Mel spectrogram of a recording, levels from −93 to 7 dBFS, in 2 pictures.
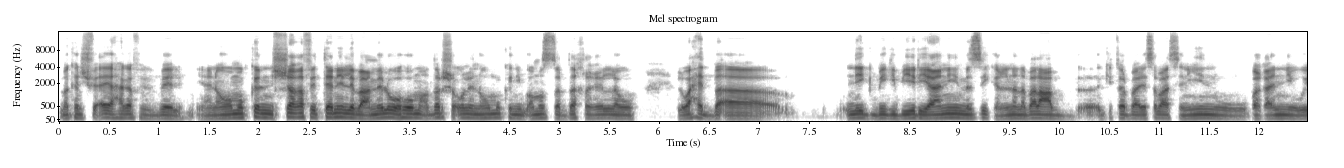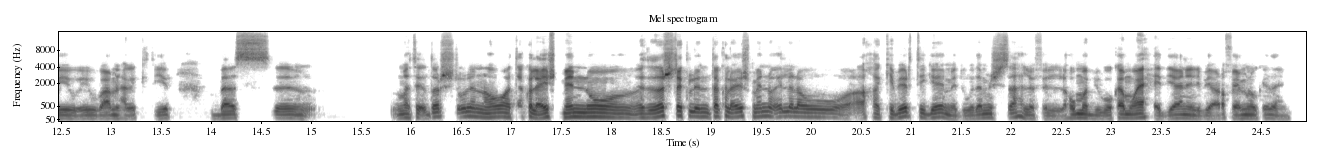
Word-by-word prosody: ما 95 Hz, -, -5 dB
كانش 100 Hz, -2 st, -5 dB
في -, -, -6 dB
أي 110 Hz, -3 st, +2 dB
حاجة 105 Hz, +1 st, 0 dB
في 95 Hz, -3 st, -11 dB
بالي، 85 Hz, -2 st, -2 dB
يعني 85 Hz, +1 st, -7 dB
هو 95 Hz, +2 st, 0 dB
ممكن 110 Hz, +1 st, +1 dB
الشغف 120 Hz, +3 st, +3 dB
التاني 120 Hz, +2 st, +3 dB
اللي 115 Hz, -2 st, +4 dB
باعمله 100 Hz, +4 st, +3 dB
وهو 115 Hz, -1 st, +4 dB
ما 110 Hz, -1 st, -2 dB
أقدرش 115 Hz, +1 st, -2 dB
أقول 110 Hz, 0 st, -2 dB
إن 100 Hz, -1 st, -2 dB
هو 105 Hz, -, -3 dB
ممكن 110 Hz, -2 st, -5 dB
يبقى 95 Hz, -1 st, -5 dB
مصدَر 105 Hz, 0 st, -3 dB
دخل 100 Hz, 0 st, -4 dB
غير 95 Hz, +1 st, -4 dB
لو 90 Hz, -3 st, -3 dB, 0.4 s
الواحد 85 Hz, -, -1 dB
بقى 85 Hz, -2 st, +1 dB, 0.8 s
نجم 100 Hz, -2 st, -1 dB
كبير 100 Hz, +2 st, -1 dB
يعني، 100 Hz, +3 st, +4 dB
المزيكا 100 Hz, -3 st, -2 dB
لإن 85 Hz, +3 st, -4 dB
أنا 95 Hz, 0 st, -1 dB
بالعب 95 Hz, -4 st, +2 dB, 0.3 s
جيتار -, -, -5 dB
بقى 95 Hz, -, -2 dB
لي 95 Hz, -, -1 dB
7 100 Hz, -2 st, -1 dB
سنين، 95 Hz, +2 st, -3 dB
وباغنّي 90 Hz, +2 st, -4 dB
و 85 Hz, -, -5 dB
و 90 Hz, 0 st, -3 dB
وباعمل 90 Hz, 0 st, -2 dB
حاجات 85 Hz, +1 st, -6 dB
كتير 95 Hz, +2 st, -9 dB, 0.4 s
بس، 100 Hz, 0 st, 0 dB, 1.2 s
ما -, -, -3 dB
تقدَرش 135 Hz, +1 st, 0 dB
تقول 145 Hz, -, 0 dB
إن 135 Hz, -3 st, -1 dB
هو 125 Hz, +3 st, +2 dB
هتاكل 125 Hz, +1 st, +2 dB
عيش 125 Hz, -, +6 dB
منّه، 130 Hz, -2 st, +5 dB
ما 110 Hz, +1 st, -1 dB
تقدرش 120 Hz, +7 st, +9 dB
تاكل 155 Hz, -2 st, +3 dB
ان 135 Hz, -1 st, +1 dB
تاكل 140 Hz, +1 st, +1 dB
عيش 140 Hz, +2 st, 0 dB
منّه 140 Hz, +1 st, -2 dB
إلّا 145 Hz, +2 st, -1 dB
لو 125 Hz, -4 st, -1 dB
اخ -, -, -4 dB
كبِرت 140 Hz, -3 st, -1 dB
جامد، 115 Hz, -8 st, -2 dB
وده 90 Hz, +3 st, -3 dB
مش 110 Hz, +1 st, -1 dB
سهل 120 Hz, -7 st, -3 dB
في -, -, -13 dB
ال 80 Hz, -1 st, -8 dB
هُم 105 Hz, +1 st, +2 dB
بيبقوا 90 Hz, -1 st, -5 dB
كام 100 Hz, +1 st, +2 dB
واحد 115 Hz, +3 st, +2 dB
يعني 95 Hz, 0 st, 0 dB
اللي 90 Hz, -2 st, -4 dB
بيعرفوا -, -, -3 dB
يعملوا 95 Hz, +1 st, -2 dB
كده 95 Hz, 0 st, -6 dB
يعني. 80 Hz, -2 st, -15 dB
100 Hz, 195 wpm, -23 LUFS, 90-115 Hz, 1.2 s, تقدرش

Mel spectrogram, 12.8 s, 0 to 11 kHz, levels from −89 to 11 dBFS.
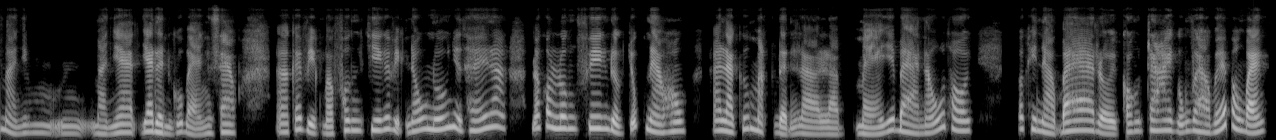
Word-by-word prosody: mà 230 Hz, -9 st, -3 dB
nhưng, 180 Hz, +3 st, -8 dB, 0.3 s
ừm, 165 Hz, -1 st, -6 dB, 0.2 s
mà 160 Hz, -1 st, -3 dB
nha 190 Hz, +4 st, 0 dB
gia 215 Hz, -, +6 dB
đình 190 Hz, -6 st, +3 dB
của 195 Hz, -, -2 dB
bạn 165 Hz, -3 st, -3 dB
sao? 190 Hz, +2 st, -1 dB, 0.4 s
À, 200 Hz, -, -1 dB
cái 260 Hz, +3 st, +1 dB
việc 195 Hz, -7 st, +2 dB
mà 160 Hz, -2 st, 0 dB
phân 235 Hz, +8 st, -2 dB
chia 240 Hz, -1 st, +1 dB
cái 270 Hz, -, 0 dB
việc 225 Hz, -, -1 dB
nấu 235 Hz, +7 st, 0 dB
nướng 260 Hz, +3 st, +3 dB
như 310 Hz, -5 st, +3 dB
thế 235 Hz, +3 st, 0 dB
á, 320 Hz, 0 st, 0 dB, 0.3 s
nó -, -, 0 dB
có 325 Hz, -, +1 dB
luân 280 Hz, -2 st, +3 dB
phiên 285 Hz, -2 st, +3 dB
được 225 Hz, -8 st, +4 dB
chút -, -, +1 dB
nào 205 Hz, -7 st, +3 dB
hông? 220 Hz, +2 st, 0 dB, 0.3 s
Hay 235 Hz, -, +1 dB
là 215 Hz, -3 st, +5 dB
cứ 270 Hz, +8 st, -4 dB
mặc 235 Hz, -6 st, 0 dB
định 155 Hz, -3 st, 0 dB
là 155 Hz, -3 st, -1 dB
là 150 Hz, -1 st, -2 dB, 0.2 s
mẹ 155 Hz, -3 st, -1 dB
với 200 Hz, +10 st, +1 dB
bà 205 Hz, -7 st, 0 dB
nấu 185 Hz, -, -1 dB
thôi, 230 Hz, -3 st, +1 dB, 0.5 s
có 275 Hz, -, -3 dB
khi 265 Hz, -1 st, -1 dB
nào 190 Hz, -8 st, 0 dB
ba 230 Hz, +4 st, +3 dB
rồi 165 Hz, -7 st, +2 dB
con 200 Hz, +1 st, -2 dB
trai 235 Hz, -1 st, +1 dB
cũng 200 Hz, +1 st, -3 dB
vào 205 Hz, -5 st, 0 dB
bếp 300 Hz, -, +2 dB
hông 255 Hz, -6 st, +3 dB
bạn? 180 Hz, +1 st, +6 dB
215 Hz, 260 wpm, -23 LUFS, 175-245 Hz, 0.5 s, gia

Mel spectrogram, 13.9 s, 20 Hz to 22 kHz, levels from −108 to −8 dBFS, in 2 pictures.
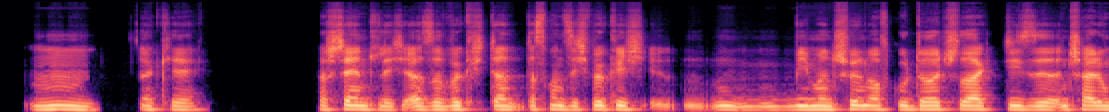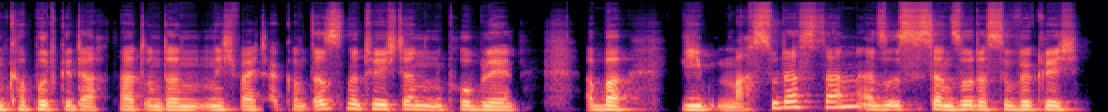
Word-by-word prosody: Mhm, 125 Hz, -2 st, +1 dB, 0.3 s
okay, 125 Hz, -1 st, -4 dB, 0.7 s
verständlich. 125 Hz, -2 st, +1 dB
Also, 120 Hz, 0 st, +1 dB
wirklich 125 Hz, 0 st, 0 dB
dann 125 Hz, -2 st, 0 dB
dass 125 Hz, +1 st, -4 dB
man 130 Hz, -2 st, +2 dB
sich 120 Hz, +1 st, -2 dB
wirklich, 130 Hz, -1 st, +1 dB
w -, -, -8 dB
w 115 Hz, -2 st, -3 dB
wie 125 Hz, -, +5 dB
man 125 Hz, 0 st, +4 dB
schön 130 Hz, +1 st, +2 dB
auf 125 Hz, 0 st, -1 dB
gut 130 Hz, -1 st, -2 dB
Deutsch 130 Hz, 0 st, +2 dB
sagt, 125 Hz, -1 st, +2 dB
diese 125 Hz, -2 st, +2 dB
Entscheidung 125 Hz, +1 st, +2 dB
kaputt 135 Hz, 0 st, 0 dB
gedacht 115 Hz, -2 st, -3 dB
hat 120 Hz, 0 st, -2 dB
und 120 Hz, 0 st, -2 dB
dann 120 Hz, -1 st, +1 dB
nicht 125 Hz, +1 st, -1 dB
weiterkommt. 120 Hz, 0 st, -5 dB
Das 145 Hz, +2 st, +2 dB
ist 150 Hz, -, -7 dB
natürlich 155 Hz, -2 st, +2 dB
dann 140 Hz, -2 st, 0 dB
'n 125 Hz, -, -2 dB
Problem. 125 Hz, -3 st, 0 dB, 0.4 s
Aber 130 Hz, 0 st, +2 dB, 0.3 s
wie 130 Hz, -1 st, +4 dB
machst -, -, -3 dB
du 180 Hz, -, -1 dB
das 205 Hz, +1 st, 0 dB
dann? 210 Hz, +3 st, 0 dB
Also, 135 Hz, 0 st, +1 dB
ist 130 Hz, 0 st, +1 dB
es 145 Hz, -, 0 dB
dann 140 Hz, -3 st, +4 dB
so, 140 Hz, +2 st, +3 dB
dass 125 Hz, -1 st, 0 dB
du 130 Hz, -1 st, -1 dB
wirklich 130 Hz, -1 st, +1 dB
125 Hz, 210 wpm, -21 LUFS, 120-130 Hz, 0.7 s, wie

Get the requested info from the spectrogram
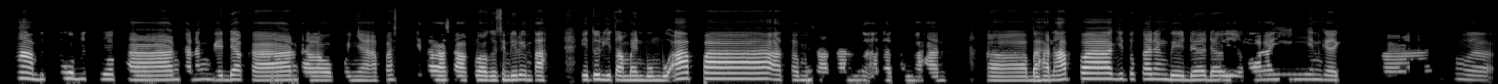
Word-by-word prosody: Ah, 285 Hz, -1 st, +7 dB
betul 280 Hz, +4 st, -5 dB
betul 250 Hz, -1 st, -6 dB, 0.2 s
kan 210 Hz, +1 st, +3 dB
kadang 225 Hz, +2 st, -5 dB
beda 205 Hz, +2 st, -1 dB
kan 200 Hz, +1 st, +4 dB
kalau 190 Hz, 0 st, +1 dB, 0.2 s
punya, 190 Hz, 0 st, -7 dB
apa 190 Hz, +3 st, -8 dB
sih, -, -, -41 dB
cita 220 Hz, -1 st, -13 dB
rasa 205 Hz, +1 st, 0 dB
keluarga 200 Hz, -1 st, +1 dB
sendiri 210 Hz, +1 st, -1 dB
entah 200 Hz, -2 st, +1 dB, 0.4 s
itu 210 Hz, +2 st, +1 dB
ditambahin 200 Hz, -1 st, +1 dB
bumbu 195 Hz, 0 st, -1 dB, 0.2 s
apa, 275 Hz, 0 st, +3 dB, 0.7 s
atau 210 Hz, -2 st, -5 dB
misalkan, 195 Hz, -1 st, -5 dB, 0.2 s
eee, 195 Hz, -, -9 dB
ada 190 Hz, -, -6 dB
tambahan, 185 Hz, 0 st, -5 dB, 0.5 s
eee, 185 Hz, 0 st, -1 dB
bahan 200 Hz, +2 st, +1 dB
apa 250 Hz, +2 st, +2 dB, 0.3 s
gitu 250 Hz, 0 st, -6 dB
kan 245 Hz, -, +2 dB
yang 240 Hz, -, -3 dB
beda 205 Hz, -1 st, -1 dB
dari 205 Hz, 0 st, -1 dB
yang 190 Hz, 0 st, -13 dB
lain, 230 Hz, +1 st, -6 dB
kayak 205 Hz, -2 st, -3 dB
gitu -, -, -58 dB, 0.2 s
kan, 200 Hz, 0 st, -6 dB, 0.5 s
Wah. 210 Hz, -4 st, -8 dB
205 Hz, 155 wpm, -21 LUFS, 195-225 Hz, 0.7 s, Ah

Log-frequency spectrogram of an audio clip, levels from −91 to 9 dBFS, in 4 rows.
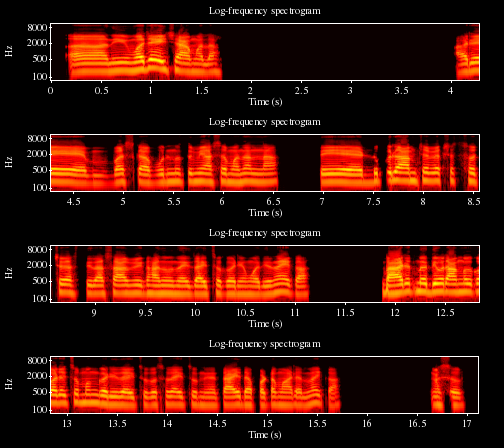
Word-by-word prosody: अ, 160 Hz, -, -5 dB
आणि 175 Hz, +2 st, +2 dB
मजा 205 Hz, +5 st, +5 dB
यायची 210 Hz, -4 st, +4 dB
आम्हाला. 170 Hz, -1 st, +1 dB, 2.4 s
अरे, 180 Hz, 0 st, +2 dB, 0.3 s
बस 180 Hz, 0 st, -3 dB
का 175 Hz, -2 st, 0 dB
पूर्ण 175 Hz, +3 st, -9 dB
तुम्ही 190 Hz, 0 st, -4 dB
असं 185 Hz, +1 st, -1 dB
म्हणाल 185 Hz, +2 st, -2 dB
ना, 180 Hz, +1 st, -2 dB, 0.4 s
ते 180 Hz, -1 st, +2 dB
डुकरं 205 Hz, +3 st, +1 dB
आमच्यापेक्षा 200 Hz, 0 st, +2 dB
स्वच्छ 195 Hz, -1 st, -5 dB
असतील. 180 Hz, -2 st, -2 dB
असं 170 Hz, +1 st, 0 dB
आम्ही 175 Hz, 0 st, +1 dB
घाण 175 Hz, 0 st, 0 dB
होऊन 170 Hz, -1 st, -3 dB
जायचो 165 Hz, +1 st, -2 dB
घरामध्ये 160 Hz, 0 st, -5 dB
नाही 200 Hz, +1 st, +2 dB
का, 160 Hz, -1 st, -4 dB, 0.8 s
बाहेरच 180 Hz, +4 st, +8 dB
नदीवर 205 Hz, 0 st, +3 dB
आंघोळ 195 Hz, +1 st, +5 dB
करायचो, 200 Hz, +1 st, -1 dB
मग 205 Hz, 0 st, -6 dB
घरी 170 Hz, -1 st, -3 dB
जायचो. 160 Hz, 0 st, -4 dB
तसं 175 Hz, -, -11 dB
जायचो, 170 Hz, 0 st, -5 dB
नाही 160 Hz, -1 st, -9 dB
तर -, -, +1 dB
आई 165 Hz, +1 st, +2 dB
धपाटा 165 Hz, 0 st, -4 dB
मारल 160 Hz, -1 st, -5 dB
नाही 200 Hz, +1 st, -5 dB
का -, -, -9 dB, 1.0 s
असं. 160 Hz, -1 st, -8 dB
175 Hz, 150 wpm, -25 LUFS, 165-190 Hz, 2.4 s, बाहेरच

